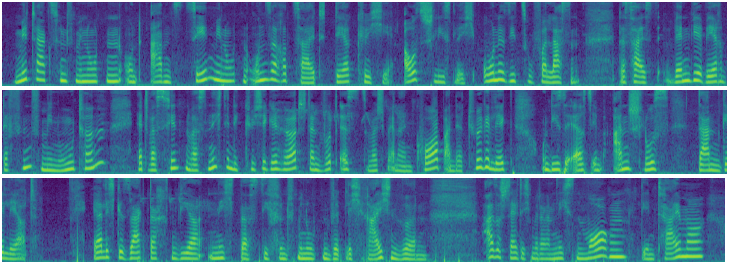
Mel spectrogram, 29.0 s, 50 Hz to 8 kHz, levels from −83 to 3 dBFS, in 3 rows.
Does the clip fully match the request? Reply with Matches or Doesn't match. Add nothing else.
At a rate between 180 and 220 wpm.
Doesn't match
